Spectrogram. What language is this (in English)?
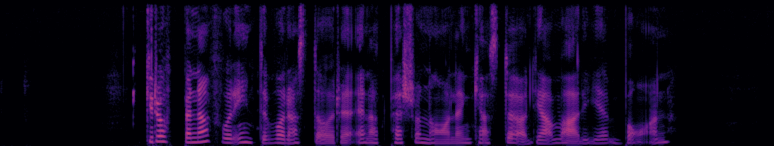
Swedish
